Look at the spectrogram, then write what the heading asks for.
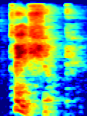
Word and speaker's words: Taoiseach: How is it pronounced? Taoiseach.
